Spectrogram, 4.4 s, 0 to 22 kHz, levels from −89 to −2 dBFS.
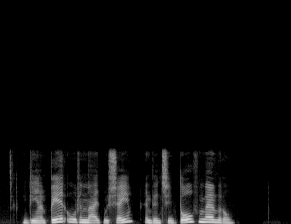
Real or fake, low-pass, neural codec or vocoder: fake; 7.2 kHz; codec, 16 kHz, 1 kbps, FunCodec, trained on Chinese and English, 50 frames a second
